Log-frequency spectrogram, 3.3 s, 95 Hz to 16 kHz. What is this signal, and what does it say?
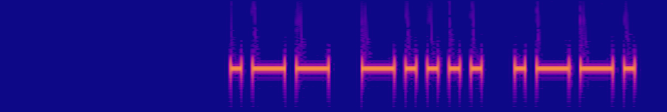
Morse code, heard as a keyed tone, about 23 wpm, 700 Hz. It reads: W6P
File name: practice / 22wpm / Three Letter-Number Combinations - 22wpm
